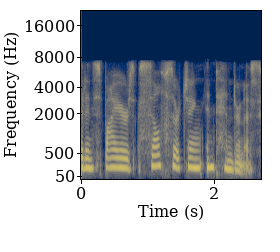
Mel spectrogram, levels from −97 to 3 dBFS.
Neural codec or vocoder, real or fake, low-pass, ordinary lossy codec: none; real; 7.2 kHz; AAC, 48 kbps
